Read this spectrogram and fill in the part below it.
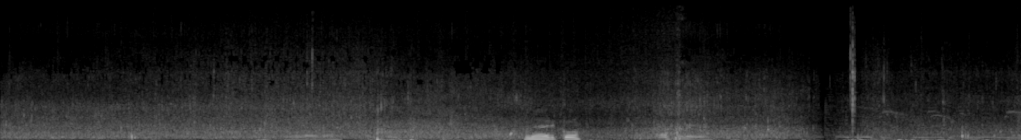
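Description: A shallow river rushes steadily over stones outdoors.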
